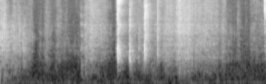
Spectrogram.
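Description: Tissue paper rustling and crinkling as a wig is lifted out of its packaging and handled, with a few sharp crackles about halfway through.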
